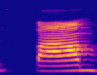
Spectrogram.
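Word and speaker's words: palm: कॉम और यहां पर देखें इसको जो है एल और एम आता है। इसमें भी म साउंड रहता है क्योंकि पाम पढ़ा जाता है। यहां पर म का साउंड तो आ रहा है म। यानी म का एम का साउंड तो म आ रहा है लेकिन एल यहां पर भी क्या है? साइलेंट है। जैसे कि कॉम में बी साइलेंट है और पाम में एल साइलेंट है।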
